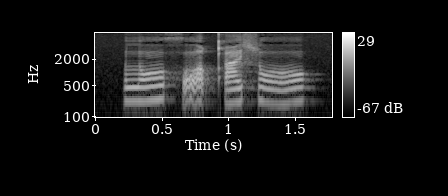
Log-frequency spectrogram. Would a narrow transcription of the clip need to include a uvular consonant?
yes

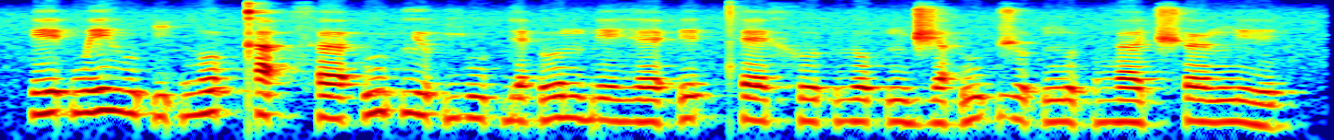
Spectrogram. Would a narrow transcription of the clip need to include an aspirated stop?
yes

